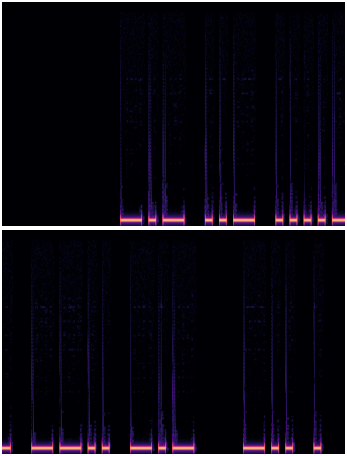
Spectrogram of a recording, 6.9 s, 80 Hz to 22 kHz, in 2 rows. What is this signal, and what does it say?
Morse code, heard as a keyed tone, about 17 wpm, 700 Hz. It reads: KU4ZK DE
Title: USA Callsign DE Callsign - 5 Characters - 17wpm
